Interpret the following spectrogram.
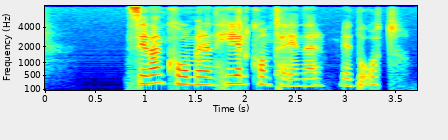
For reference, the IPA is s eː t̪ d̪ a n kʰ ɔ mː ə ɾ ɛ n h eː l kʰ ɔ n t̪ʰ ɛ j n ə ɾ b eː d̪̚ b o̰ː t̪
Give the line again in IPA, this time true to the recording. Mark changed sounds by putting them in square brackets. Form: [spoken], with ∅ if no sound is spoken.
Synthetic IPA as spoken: s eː [∅] d̪ a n kʰ ɔ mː ə ɾ ɛ n h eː l kʰ ɔ n t̪ʰ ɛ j n ə ɾ [m] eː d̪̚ b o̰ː t̪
